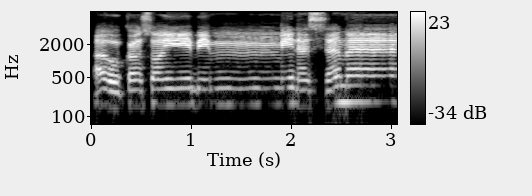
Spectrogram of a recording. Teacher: Bim tanwin jumpa mim, idgham ma'al gunnah, gunnah.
